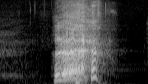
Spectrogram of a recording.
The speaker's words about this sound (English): I'm going to sneeze, by the way.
